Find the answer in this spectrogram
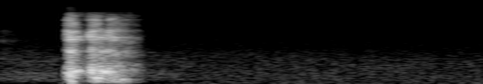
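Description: A single short cough.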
